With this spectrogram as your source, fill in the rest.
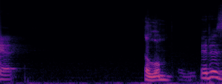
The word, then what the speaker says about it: Ilum: Ilum? It is Ilum.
